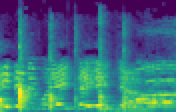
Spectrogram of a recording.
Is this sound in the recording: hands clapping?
yes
